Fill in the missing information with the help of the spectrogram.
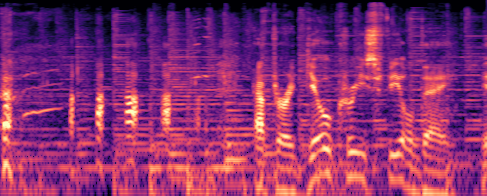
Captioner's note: laughter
